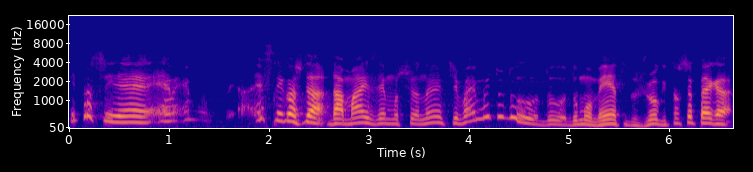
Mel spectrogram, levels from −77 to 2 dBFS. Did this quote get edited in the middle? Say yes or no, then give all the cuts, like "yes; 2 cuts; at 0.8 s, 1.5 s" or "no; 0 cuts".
no; 0 cuts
